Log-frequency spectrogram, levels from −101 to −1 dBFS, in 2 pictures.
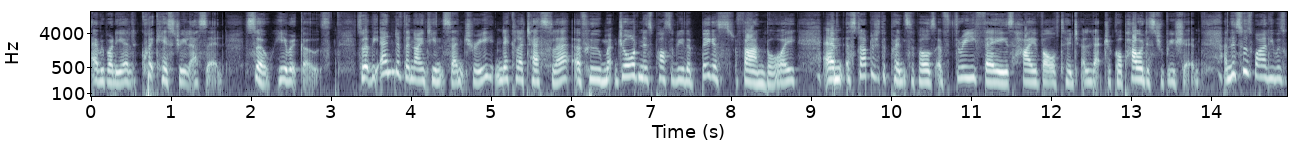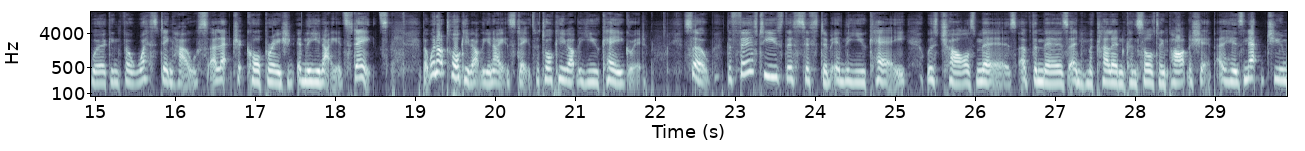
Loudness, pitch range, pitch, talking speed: -15 LUFS, 200-245 Hz, 220 Hz, 180 wpm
